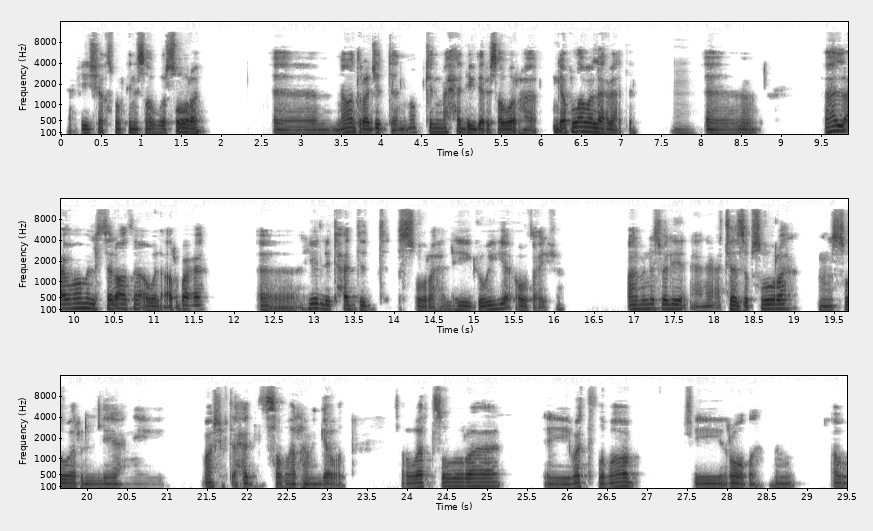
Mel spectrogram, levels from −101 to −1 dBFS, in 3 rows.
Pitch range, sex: 105-130 Hz, male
